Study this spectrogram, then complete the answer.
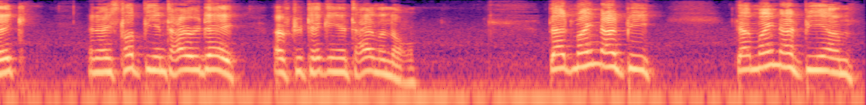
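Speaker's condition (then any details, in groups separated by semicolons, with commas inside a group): Cerebral palsy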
